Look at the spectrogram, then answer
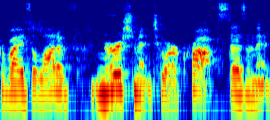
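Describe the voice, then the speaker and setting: This woman speaks with a somewhat breathy voice. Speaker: school librarian reading to children. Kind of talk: children's picture-book storytime reading, with pauses to comment on the pictures. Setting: home video recording with pets or children audible in the background. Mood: warm, gentle, animated. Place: home room. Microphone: phone near.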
